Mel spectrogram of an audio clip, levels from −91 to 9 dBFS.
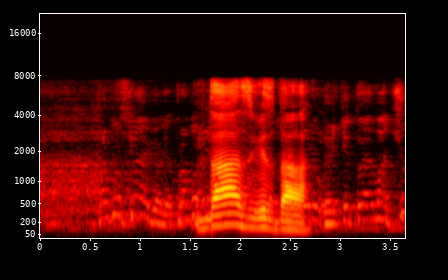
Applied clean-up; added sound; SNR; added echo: none; none; none; none.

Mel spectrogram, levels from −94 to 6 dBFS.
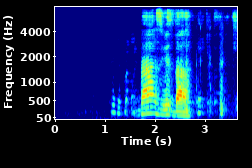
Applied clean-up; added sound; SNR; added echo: neural mask model DeepFilterNet 3.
